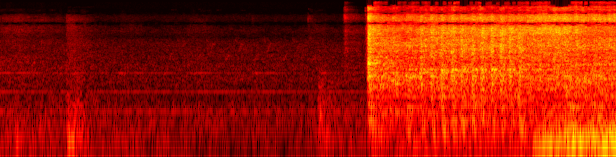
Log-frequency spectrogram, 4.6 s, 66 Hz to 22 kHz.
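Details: 2004 Ford Mustang GT 4.6 V8 being revived, first start after plugging in the crankshaft sensor, no coolant; a few clicks, then it fires into an even, slightly fast, quiet idle with no chain rattle; normal start and idle.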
